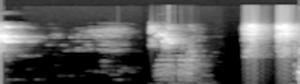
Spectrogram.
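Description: Breath sounds between spoken phrases: the trailing hiss of a word, a soft breathy sound about a second in, and two quick sharp intakes of breath just before speech resumes.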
